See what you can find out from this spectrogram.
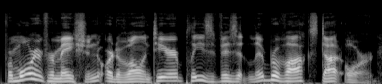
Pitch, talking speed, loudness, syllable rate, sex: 145 Hz, 175 wpm, -17 LUFS, 5.4 syllables/s, male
